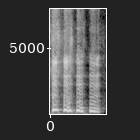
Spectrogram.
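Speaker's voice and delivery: loud laugh through the word. Real, not acted. Laughing at own pun.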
